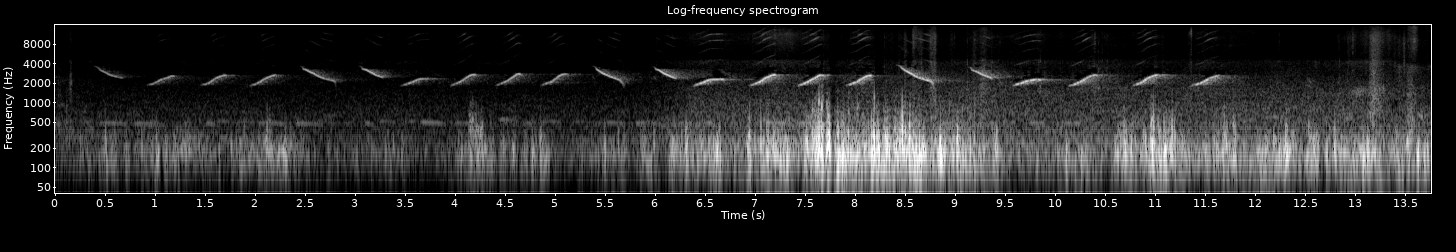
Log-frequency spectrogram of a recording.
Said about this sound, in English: And w- w- what are we listening to right now? We're listening to is Spot Breasted oriole.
